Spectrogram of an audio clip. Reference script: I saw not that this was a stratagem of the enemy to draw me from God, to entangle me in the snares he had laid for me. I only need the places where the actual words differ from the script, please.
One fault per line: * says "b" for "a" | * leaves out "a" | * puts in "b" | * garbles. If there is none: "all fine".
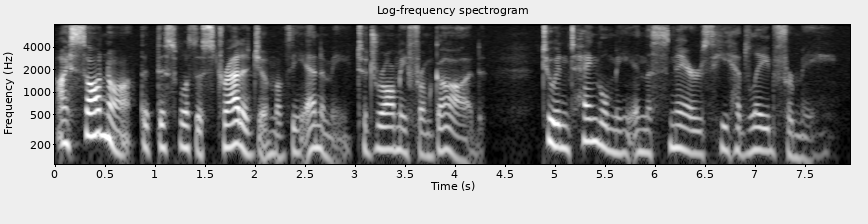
all fine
